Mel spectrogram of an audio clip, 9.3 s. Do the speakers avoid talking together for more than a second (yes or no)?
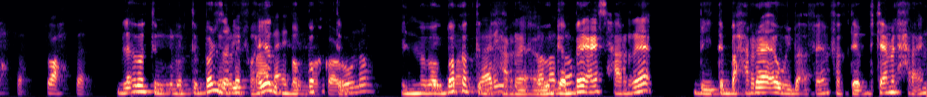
no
